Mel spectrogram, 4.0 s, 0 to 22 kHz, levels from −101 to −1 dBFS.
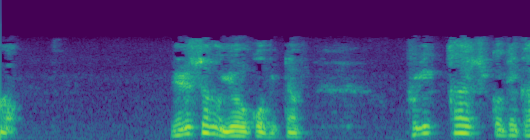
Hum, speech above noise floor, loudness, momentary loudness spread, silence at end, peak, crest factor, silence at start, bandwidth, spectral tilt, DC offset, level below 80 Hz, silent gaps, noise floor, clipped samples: none; 42 dB; -22 LUFS; 11 LU; 0 s; -6 dBFS; 18 dB; 0 s; 7.6 kHz; -5.5 dB/octave; under 0.1%; -64 dBFS; none; -63 dBFS; under 0.1%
